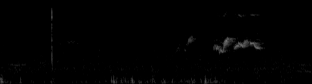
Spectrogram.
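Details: Red-whiskered bulbul at a trapping site in Kim Bôi, Hòa Bình, Vietnam, 6 April 2017: a single short chirp followed by a brisk rising-and-falling warbled phrase, with a sharp click early on.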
